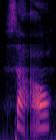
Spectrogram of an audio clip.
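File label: "sao", Mandarin Chinese, third tone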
